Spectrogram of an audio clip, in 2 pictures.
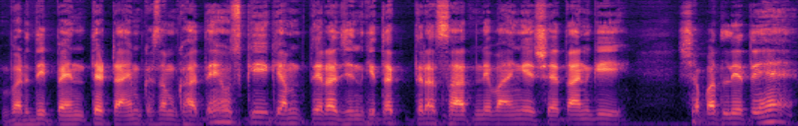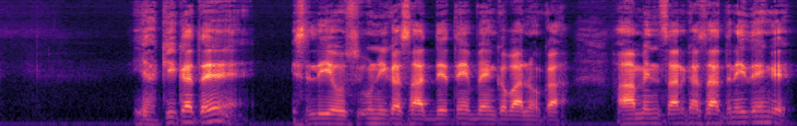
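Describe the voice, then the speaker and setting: A man giving an impassioned, preachy monologue, urging listeners to speak up and rising in pitch as he presses them. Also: a little slow, gravelly, a bit bright. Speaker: social media speaker.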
